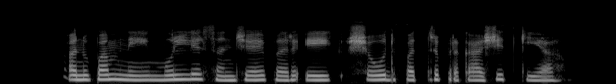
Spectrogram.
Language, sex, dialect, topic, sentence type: Hindi, female, Garhwali, banking, statement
